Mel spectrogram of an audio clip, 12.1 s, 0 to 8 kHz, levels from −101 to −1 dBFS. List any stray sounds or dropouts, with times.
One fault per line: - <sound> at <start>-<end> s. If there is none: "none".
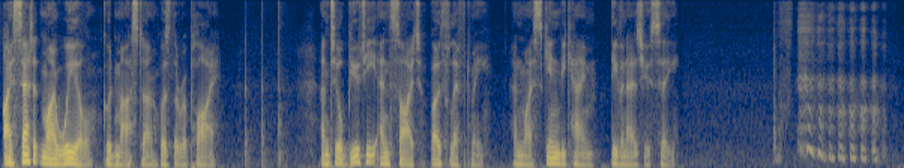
- thud at 3.2-3.9 s
- laugh at 10.3-11.8 s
